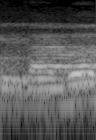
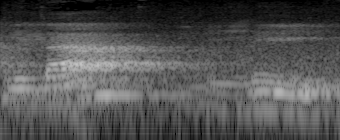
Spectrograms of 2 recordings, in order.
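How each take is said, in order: First: The word ends with a u vowel. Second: The word ends with an i vowel. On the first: The speaker calls it wrong. "kita bu atau kita bi?" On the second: The speaker calls it right. "sesudahnya dibaca apa? Kasroh"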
